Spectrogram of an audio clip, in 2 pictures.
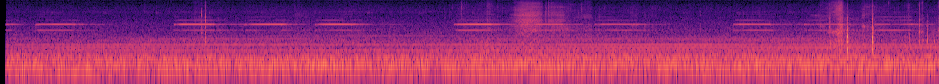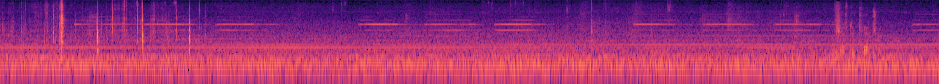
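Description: An electronic beeper sounding in groups of about three short, high beeps, one group roughly every four seconds, over a steady electrical hum. A few sharp clicks and knocks come in the middle.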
